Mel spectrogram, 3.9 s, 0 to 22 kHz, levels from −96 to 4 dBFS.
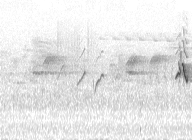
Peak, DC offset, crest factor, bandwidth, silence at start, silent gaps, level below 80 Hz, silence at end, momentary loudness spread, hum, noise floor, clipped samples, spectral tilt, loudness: -14 dBFS; under 0.1%; 24 dB; over 20 kHz; 1.65 s; none; under -90 dBFS; 0.05 s; 25 LU; none; -67 dBFS; under 0.1%; 4 dB/octave; -26 LUFS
